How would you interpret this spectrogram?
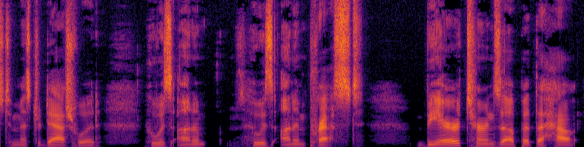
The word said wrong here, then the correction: Bhaer: I don't know if I just pronounced his name right. Bear? Wasn't it Bear? B H A E R? – Yeah, sure.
